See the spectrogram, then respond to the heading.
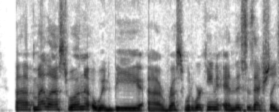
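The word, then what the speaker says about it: Ruis: My last one would be Russ Woodworking, and this is actually spelled R-U-I-S, but I believe it's pronounced Russ.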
